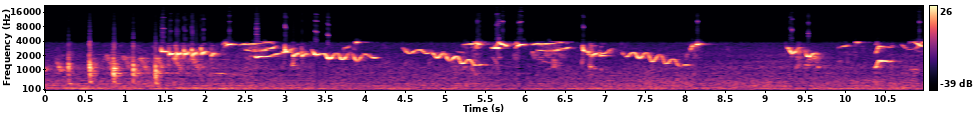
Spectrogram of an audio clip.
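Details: Oriental magpie-robin singing, recording meant for trapping and training birds to sing: rich continuous stream of loud whistles, quick zigzag warbles and rising slurs, opening with sharp clicking notes, steady low hum underneath.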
